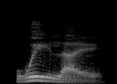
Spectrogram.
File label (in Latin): "villae", latin; santillana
